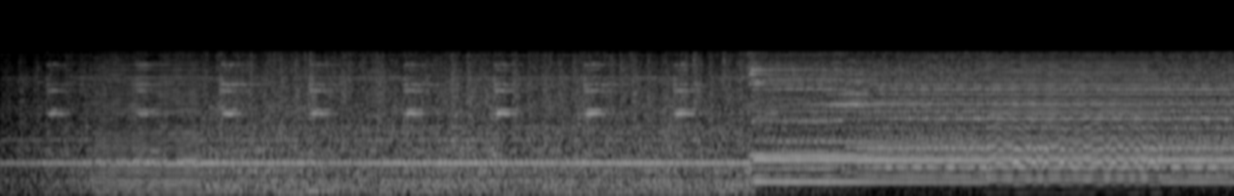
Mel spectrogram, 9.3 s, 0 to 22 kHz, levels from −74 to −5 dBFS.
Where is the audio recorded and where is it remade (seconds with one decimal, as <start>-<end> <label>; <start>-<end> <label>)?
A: 0.0-0.7 recorded; 0.7-1.5 remade; 1.5-7.4 recorded; 7.4-8.7 remade; 8.7-9.3 recorded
